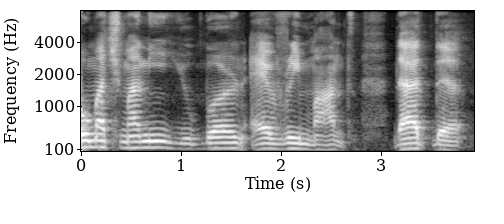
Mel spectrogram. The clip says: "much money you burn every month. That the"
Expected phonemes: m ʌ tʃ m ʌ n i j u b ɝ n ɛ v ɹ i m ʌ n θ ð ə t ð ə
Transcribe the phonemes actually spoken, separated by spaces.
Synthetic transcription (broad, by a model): m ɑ tʃ m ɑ n i j u b ɝ n ɛ v ɹ i m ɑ n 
